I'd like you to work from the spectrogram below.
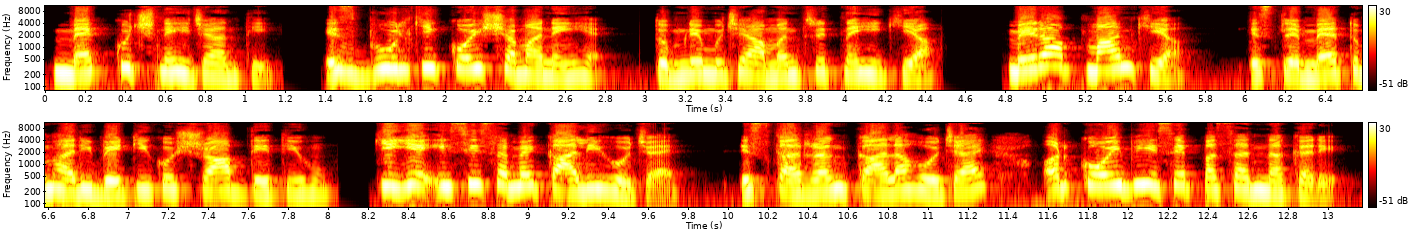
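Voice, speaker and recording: Woman acting an angry, imperious dark fairy. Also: on the high side, animated, normal speed, voice pushed up. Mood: furious. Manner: imperious, indignant, declamatory.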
